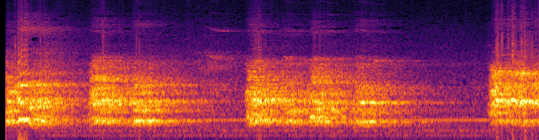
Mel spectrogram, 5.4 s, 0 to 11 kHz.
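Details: Dog recorded on 23 September 2017; loud, drawn-out harmonic barks, each lasting about a second and fading slowly, with four bursts spaced unevenly over a few seconds.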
